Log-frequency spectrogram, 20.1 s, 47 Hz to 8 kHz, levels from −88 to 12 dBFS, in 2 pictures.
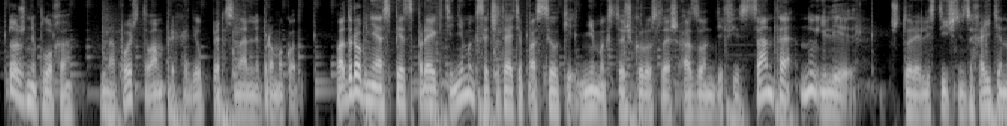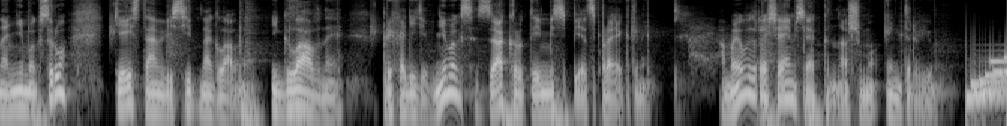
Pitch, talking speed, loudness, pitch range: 95 Hz, 130 wpm, -20 LUFS, 85-115 Hz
